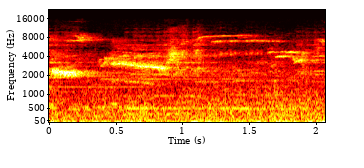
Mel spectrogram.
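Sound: small birds chirping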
